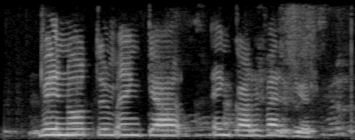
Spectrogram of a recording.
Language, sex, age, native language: Icelandic, female, 8, Icelandic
